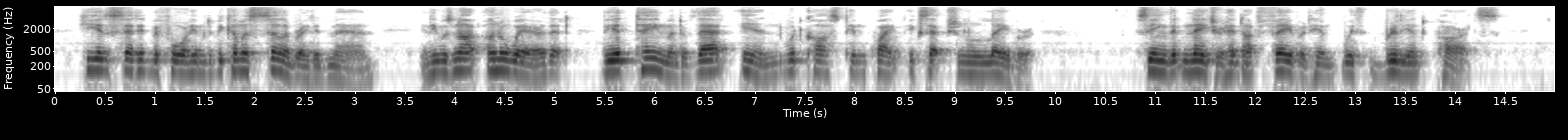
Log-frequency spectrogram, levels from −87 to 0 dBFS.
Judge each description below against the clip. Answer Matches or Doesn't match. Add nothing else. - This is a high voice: Doesn't match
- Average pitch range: Matches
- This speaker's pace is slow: Doesn't match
